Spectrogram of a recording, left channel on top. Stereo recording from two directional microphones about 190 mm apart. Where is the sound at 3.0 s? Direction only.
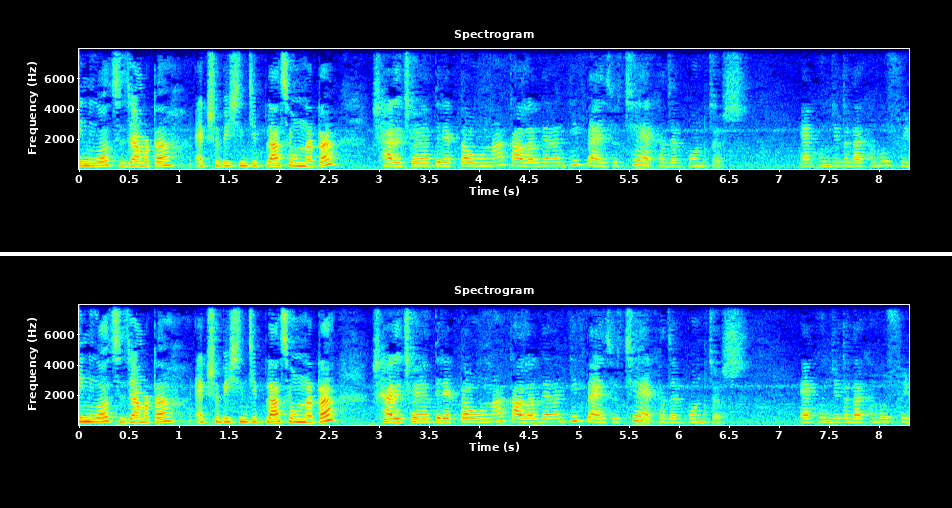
50° right (ahead or behind).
